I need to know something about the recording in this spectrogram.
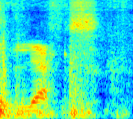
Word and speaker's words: leac: LEACS, memorial lacks, LEAC, pronounced lack.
